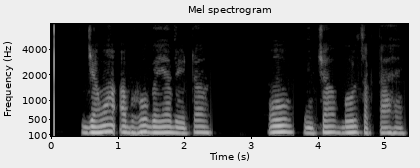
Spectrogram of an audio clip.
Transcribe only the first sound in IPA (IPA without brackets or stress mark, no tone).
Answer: d͡ʒ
